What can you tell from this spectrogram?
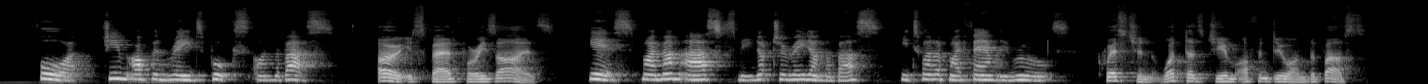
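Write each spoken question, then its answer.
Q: Question, what does Jim often do on the bus?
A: He reads books.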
